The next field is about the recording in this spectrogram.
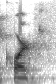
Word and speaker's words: Kohr: Let me, Archie Kaur, K-O-H-R, Kaur? – Yeah, I would say Kaur. – Kaur? Okay. – I'm going to guess the H is silent.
